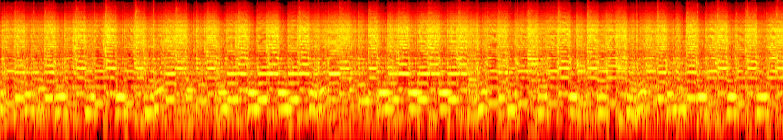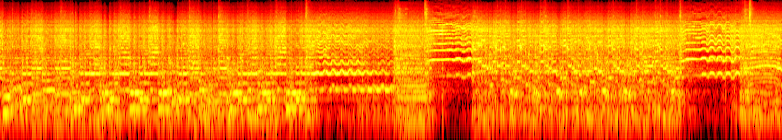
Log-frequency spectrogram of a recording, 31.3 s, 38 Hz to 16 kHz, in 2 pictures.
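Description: Kramer 'The 84' Diver Down electric guitar, with a Seymour Duncan JB humbucker and Floyd Rose tremolo, played through an amplifier in fast runs of notes. A few held notes waver in pitch, once about two-thirds of the way through and again near the end.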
